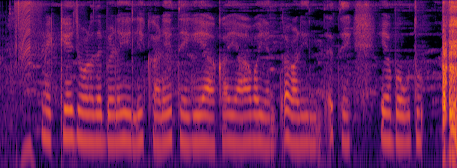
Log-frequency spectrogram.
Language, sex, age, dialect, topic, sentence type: Kannada, female, 25-30, Central, agriculture, question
